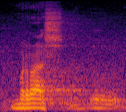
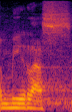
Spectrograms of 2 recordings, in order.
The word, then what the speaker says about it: Mirage: Mirage itu dipakai oleh Perancis untuk memberi nama jetnya. Kita nyebutnya miras, ya. Mirage, bacanya mirage.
